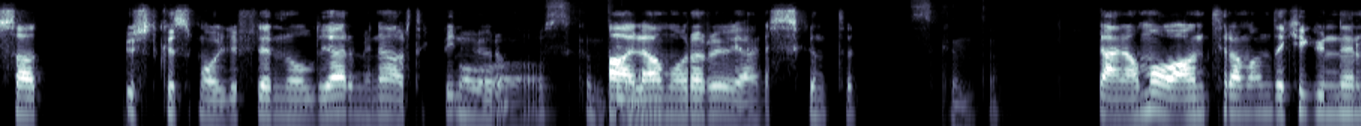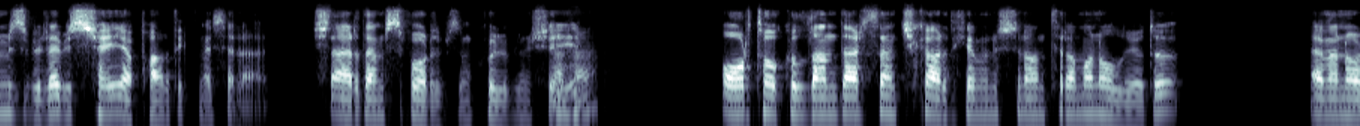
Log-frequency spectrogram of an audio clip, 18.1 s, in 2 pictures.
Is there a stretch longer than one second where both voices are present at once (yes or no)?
no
